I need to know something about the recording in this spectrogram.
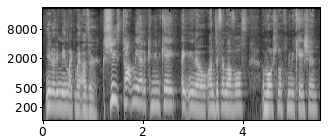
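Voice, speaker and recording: Middle-aged American woman, average pitch, speaking openly as an interviewed performer. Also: steady tone, fast, darkish tone. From suburb outside New York City, United States. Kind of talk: candid personal interview.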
